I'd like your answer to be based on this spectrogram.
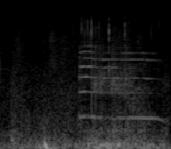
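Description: A cat gives one short, fairly faint meow indoors during a craft session, heard alone over quiet room tone with a soft thump just before it.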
